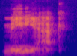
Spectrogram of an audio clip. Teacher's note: maniac, where that second to last syllable is unstressed.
